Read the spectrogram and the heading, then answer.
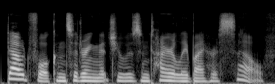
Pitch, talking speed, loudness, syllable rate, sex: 165 Hz, 175 wpm, -18 LUFS, 6.0 syllables/s, female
